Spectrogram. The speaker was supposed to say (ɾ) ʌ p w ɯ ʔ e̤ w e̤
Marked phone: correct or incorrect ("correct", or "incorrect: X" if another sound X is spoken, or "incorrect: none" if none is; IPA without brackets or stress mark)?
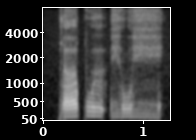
correct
